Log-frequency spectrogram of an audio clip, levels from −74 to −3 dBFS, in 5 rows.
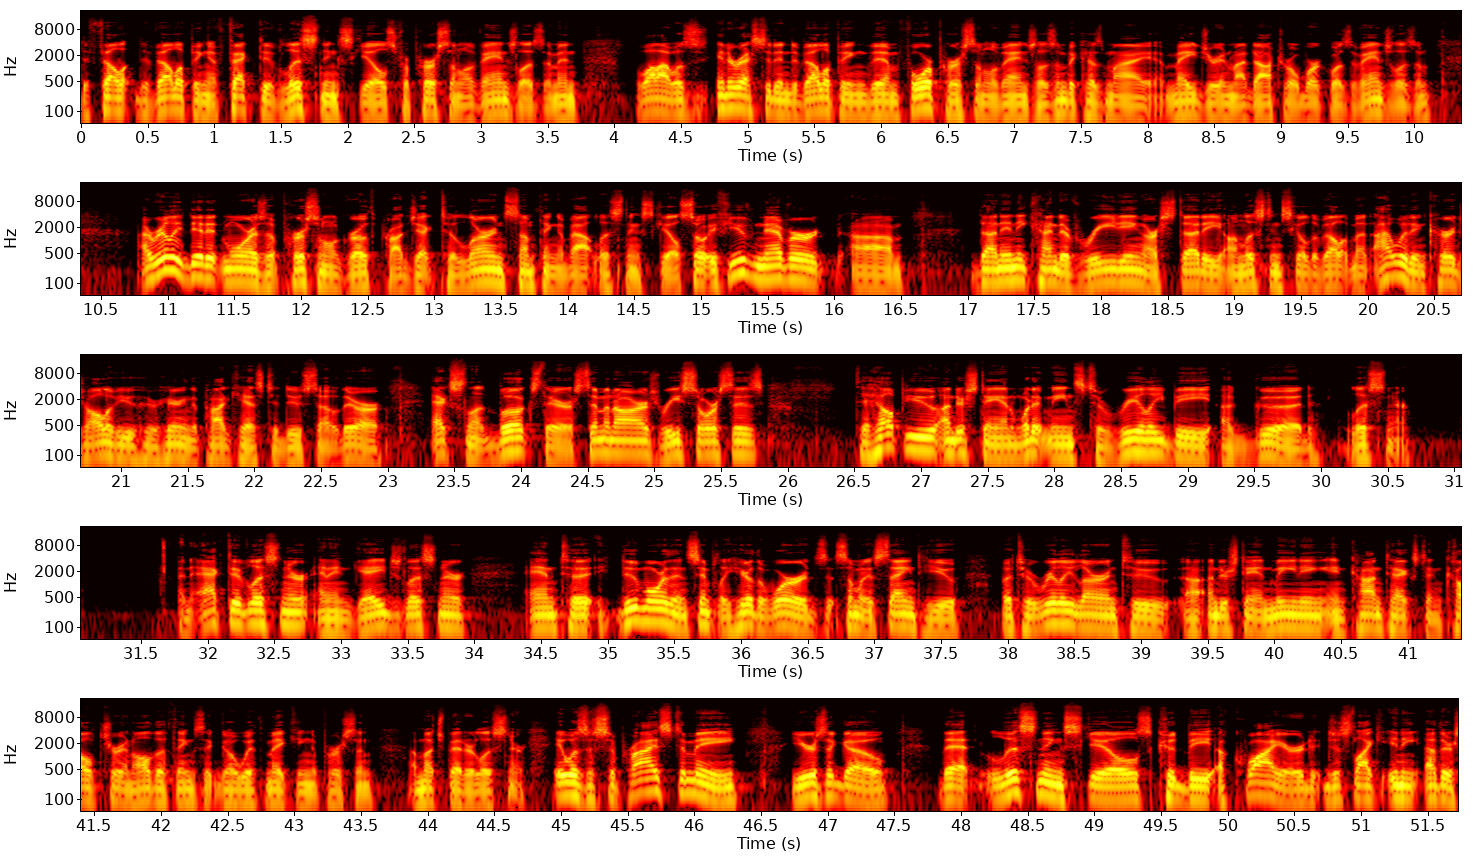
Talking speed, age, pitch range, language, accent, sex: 185 wpm, 50-69, 80-105 Hz, English, American, male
